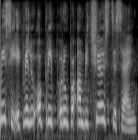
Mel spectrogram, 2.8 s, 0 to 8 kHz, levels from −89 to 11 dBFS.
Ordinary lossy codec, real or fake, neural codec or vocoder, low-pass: none; fake; codec, 16 kHz, 4.8 kbps, FACodec; none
